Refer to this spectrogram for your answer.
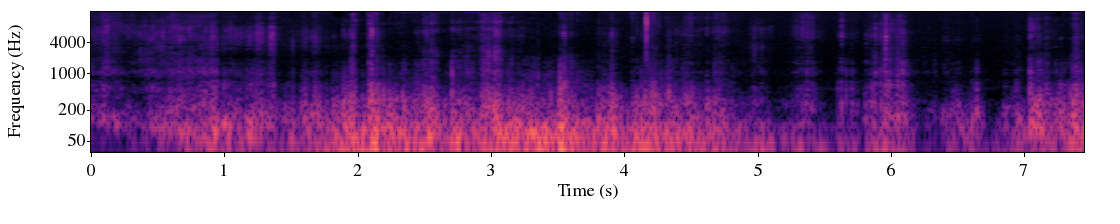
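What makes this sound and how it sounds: A folded beeswax-coated cotton wrap sheet is held upright while long nails scratch it and fingers grip the waxy fabric. The result is a rapid, irregular stream of soft crinkling scrapes and crunchy rustles, heavy in low, muffled tones with occasional brighter scratchy streaks. The loudness swells through the middle and dips unevenly toward the end.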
